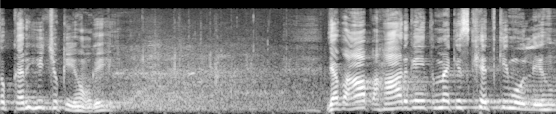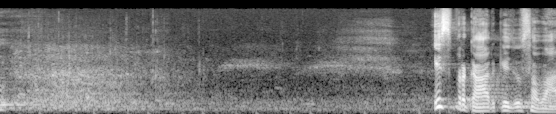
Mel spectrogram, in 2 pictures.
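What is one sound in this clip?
An elderly man speaks into a microphone with animation, in a reverberant hall.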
